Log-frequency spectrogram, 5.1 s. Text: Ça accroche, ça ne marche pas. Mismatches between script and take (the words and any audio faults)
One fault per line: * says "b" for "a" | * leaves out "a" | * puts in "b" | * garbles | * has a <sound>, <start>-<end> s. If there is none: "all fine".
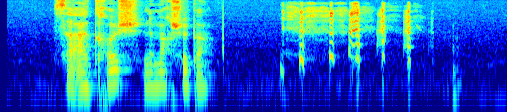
* leaves out "ça"
* has a laugh, 2.8-4.3 s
